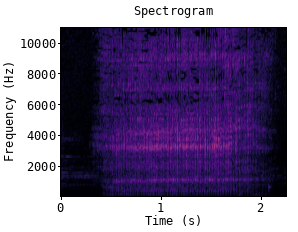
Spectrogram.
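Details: Man asleep in a pitch-black camping hut in a Scottish forest, keeping others awake all night: one long, loud, harsh rasping snoring breath lasting about two seconds. Snoring.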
